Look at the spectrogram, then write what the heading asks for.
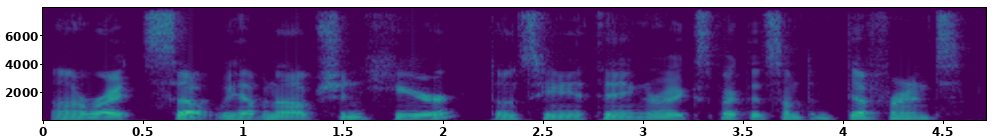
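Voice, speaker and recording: A man's voice: medium pitch, lively intonation, brisk. A man hosting a let's play, reading visual novel narration and adding his own commentary.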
